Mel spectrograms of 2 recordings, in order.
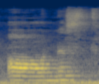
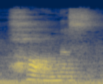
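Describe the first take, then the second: First: The word starts with a silent h. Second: The word starts with a sounded h. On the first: The speaker calls it right. "the H is silent. You don't pronounce H" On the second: The speaker calls it wrong. "not honest, no"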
